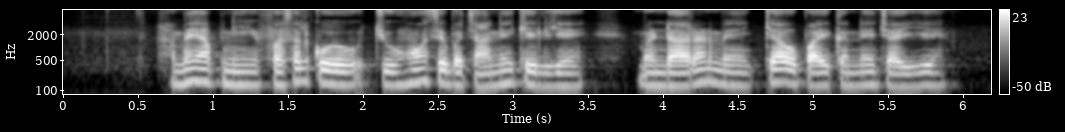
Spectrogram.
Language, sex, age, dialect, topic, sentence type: Hindi, male, 18-24, Garhwali, agriculture, question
